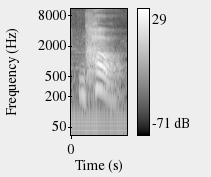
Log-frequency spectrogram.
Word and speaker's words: ঘ: সবাই একটু বলো তো সুন্দর করে, ঘ। এই যে আমরা উচ্চারণ করছি এটা কিন্তু, এটাও একটু ধাক্কা দিয়ে বলতে হয়, এটার সাথে একটু হ উচ্চারণ আসবে, ঘ।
